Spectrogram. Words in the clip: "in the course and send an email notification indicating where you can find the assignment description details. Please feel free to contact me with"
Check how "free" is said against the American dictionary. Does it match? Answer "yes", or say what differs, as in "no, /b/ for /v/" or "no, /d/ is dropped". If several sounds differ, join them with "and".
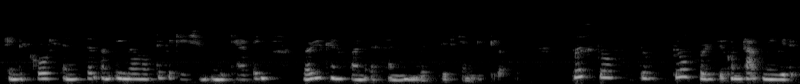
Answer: no, /ɹ/ is dropped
